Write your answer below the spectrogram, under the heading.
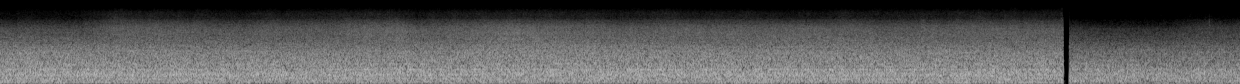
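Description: Steady loud rushing noise of workshop machinery with a faint low hum underneath. It drops out for an instant near the end, then carries on slightly quieter.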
